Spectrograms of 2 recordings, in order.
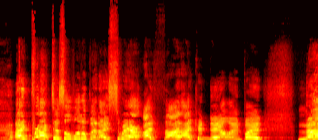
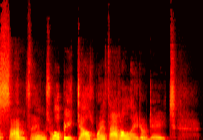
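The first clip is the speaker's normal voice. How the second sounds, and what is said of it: Poor imitation of cartoon mother voice. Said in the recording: “did a really crappy Marge impression. ... it didn't come out right this time”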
